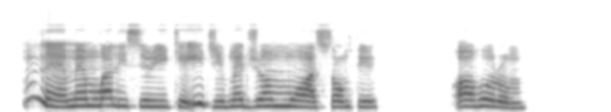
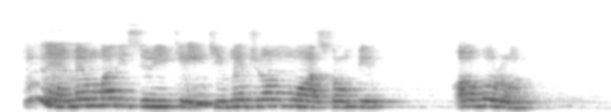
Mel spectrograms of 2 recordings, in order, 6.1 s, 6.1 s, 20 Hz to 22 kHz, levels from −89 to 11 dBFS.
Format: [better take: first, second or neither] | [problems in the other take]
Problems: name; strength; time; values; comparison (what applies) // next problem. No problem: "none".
first | room echo; dies away in 0.6 s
